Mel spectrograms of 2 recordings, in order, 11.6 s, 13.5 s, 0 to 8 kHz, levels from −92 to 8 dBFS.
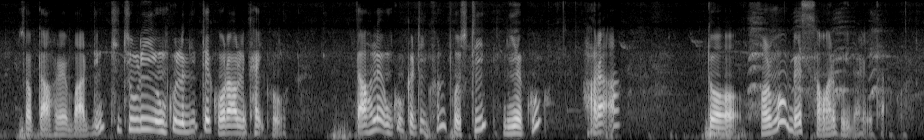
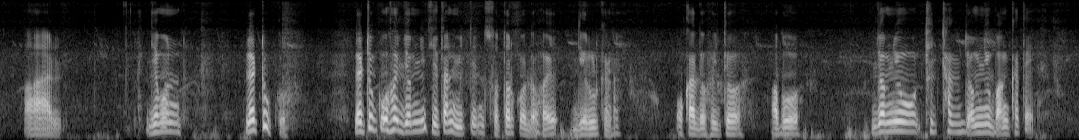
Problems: none marked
